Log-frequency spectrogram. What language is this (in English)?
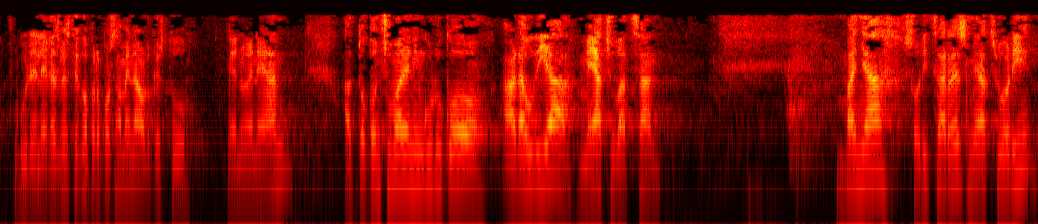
Basque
